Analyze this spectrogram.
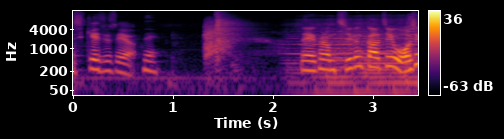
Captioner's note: clap!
